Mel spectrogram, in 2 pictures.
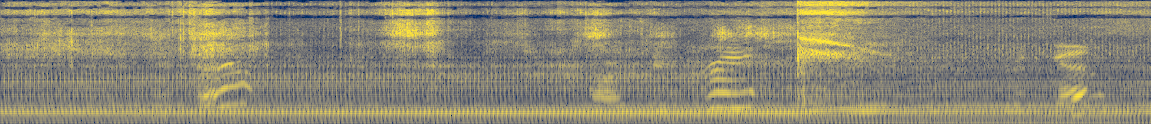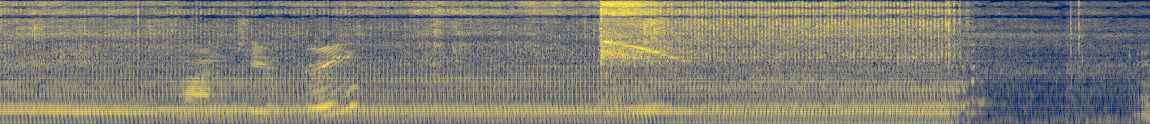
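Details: Child's tracheostomy suctioned at home with a sleeved suction catheter to a length of nine, after the HME is removed: steady suction-machine hum with brief squeaky, slurping sounds; tracheostomy suctioning.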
